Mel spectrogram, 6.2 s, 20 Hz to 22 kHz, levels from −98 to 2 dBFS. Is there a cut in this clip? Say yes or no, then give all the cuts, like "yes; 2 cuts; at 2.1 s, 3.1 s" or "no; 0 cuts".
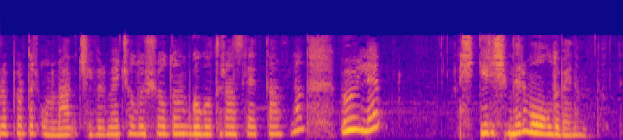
no; 0 cuts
